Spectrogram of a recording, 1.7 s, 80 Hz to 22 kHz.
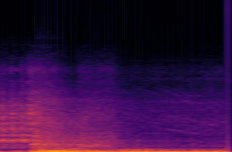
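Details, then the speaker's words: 3UZ-FE VVT-i V8 swapped into a 2000–2001 Lexus IS300 with a 5-speed automatic and a new plug-and-play engine harness. It starts quickly and settles into an even open-exhaust rumble with no knocks or misses: a normal start and idle. "there you go so now she's running all nice and sweet"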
